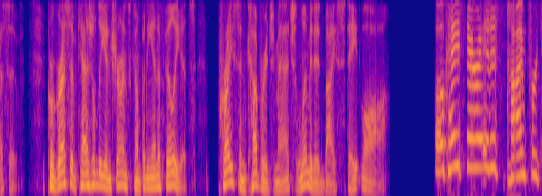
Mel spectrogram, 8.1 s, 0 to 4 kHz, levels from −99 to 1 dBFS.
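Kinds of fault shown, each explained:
Repeated packet loss (robotic sound): From 5.52 to 7.92 s the speech breaks up again and again. There are over twenty short holes, the longest about 41 ms. Each hole is covered by stretching the sound just before it. About a fifth of that stretch is patched this way. The patches come so close together that the voice turns choppy. It is heard through a narrowband call path with nothing above 4 kHz, which fits G.711.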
